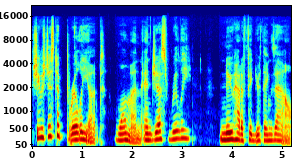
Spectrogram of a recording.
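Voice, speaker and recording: A woman speaks at a fairly slow pace in a medium pitch, with ordinary pitch variation. Her tone is dark and mellow, and the sound is dry and close with no echo. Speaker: curriculum director at a publisher. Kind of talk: casual interview. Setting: studio. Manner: loud.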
